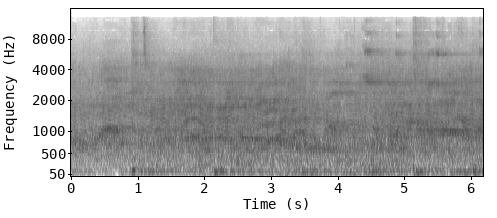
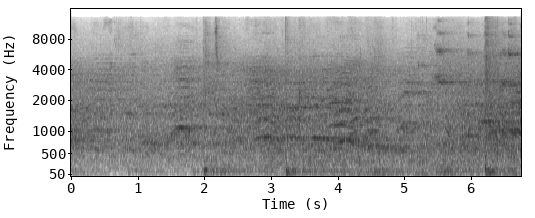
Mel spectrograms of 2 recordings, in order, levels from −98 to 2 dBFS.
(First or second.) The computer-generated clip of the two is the first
